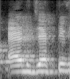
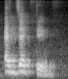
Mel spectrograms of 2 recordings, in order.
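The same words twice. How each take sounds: First: एडजेक्टिव as ad-jective, with an audible D; एडजेक्टिव with its D spelled out in the sound. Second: एडजेक्टिव as a-jective, D left out; silent D. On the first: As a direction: pronounce the D before the J in एडजेक्टिव. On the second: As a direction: skip the D in एडजेक्टिव. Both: Shown as a demonstration. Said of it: "डी silent है".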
